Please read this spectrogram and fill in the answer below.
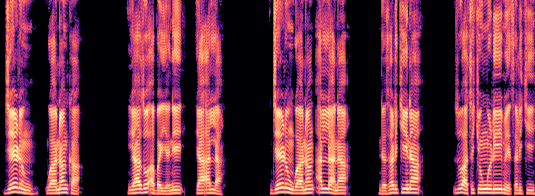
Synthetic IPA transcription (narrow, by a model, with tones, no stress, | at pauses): d͡ʒeː˦ɽɪ˨ŋɡʷaː˨nɔ˦ŋka˨ʔ | jaː˦zoː˦ʔa˨bɐ˨jːɐ˨neː˦ | jaː˦ʔa˦lːa˨ | d͡ʒeː˦ɽɪ˨ŋɡʷaː˨nɔ˦ŋʔa̰˦lːa˨naː˦ | da˨s̬ɐ˦ɽkʲiː˦naː˦ | zʊ˦waː˨t͡ʃɪ˦kʲɪ˦ŋwʊ˦ɽiː˦meː˨sʼɐ˦ɽkʲiː˦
